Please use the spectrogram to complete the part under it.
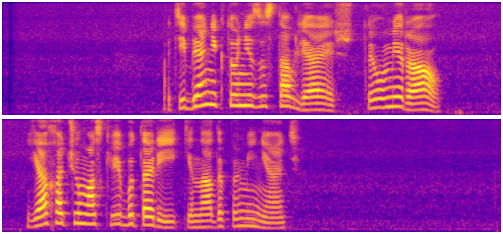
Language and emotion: Russian, neutral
